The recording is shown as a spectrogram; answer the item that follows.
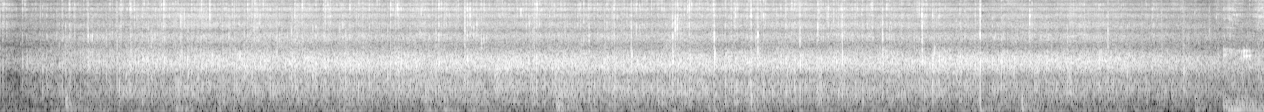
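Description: Audience applauding, starting at once and holding steady, easing off near the end.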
